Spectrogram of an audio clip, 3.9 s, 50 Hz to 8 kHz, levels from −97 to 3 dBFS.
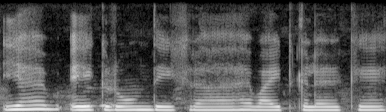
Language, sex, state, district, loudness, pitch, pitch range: Hindi, male, Bihar, Katihar, -15 LUFS, 235 Hz, 225-240 Hz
